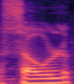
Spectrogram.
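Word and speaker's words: Seoul: Soul Vibe, pero Soul no como Soul de alma, sino Soul como Seúl, como la ciudad de Seúl pronunciada en inglés. Según yo en coreano también se pronuncia algo así como Soul, más que Seúl.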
